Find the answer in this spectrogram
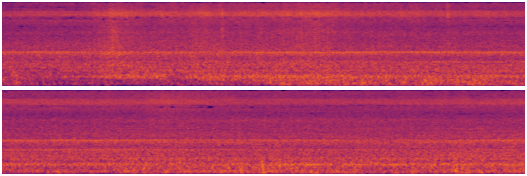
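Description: JCB Fastrac tractor running a direct-drive, PTO-driven Major Cyclone mower as it chops into a wet square bale of wheat straw: a steady mechanical drone and rumble that grows louder about two seconds in. The bale is being shaved down a little at a time so the mower does not break a shear bolt.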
